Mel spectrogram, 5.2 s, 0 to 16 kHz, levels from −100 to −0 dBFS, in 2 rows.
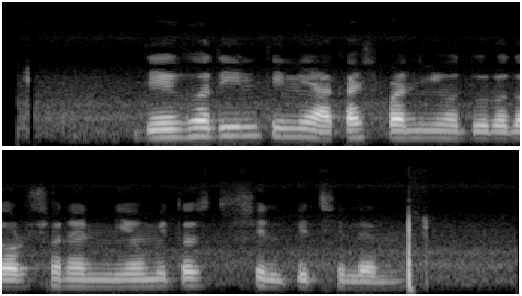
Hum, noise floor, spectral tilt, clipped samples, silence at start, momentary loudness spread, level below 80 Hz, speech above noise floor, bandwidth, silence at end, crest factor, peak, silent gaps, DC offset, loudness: none; -58 dBFS; -8.5 dB/octave; under 0.1%; 0.7 s; 12 LU; -74 dBFS; 30 dB; 5.4 kHz; 0.5 s; 20 dB; -8 dBFS; none; under 0.1%; -29 LUFS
